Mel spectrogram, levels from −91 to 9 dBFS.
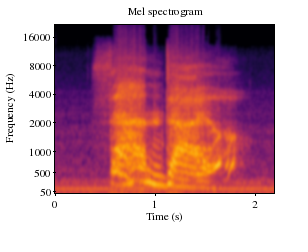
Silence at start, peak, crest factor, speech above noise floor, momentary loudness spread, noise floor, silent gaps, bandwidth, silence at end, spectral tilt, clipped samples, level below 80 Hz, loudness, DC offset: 0 s; 0 dBFS; 10 dB; 20 dB; 10 LU; -28 dBFS; none; over 20 kHz; 0 s; -3.5 dB/octave; 4%; -36 dBFS; -7 LUFS; under 0.1%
